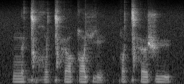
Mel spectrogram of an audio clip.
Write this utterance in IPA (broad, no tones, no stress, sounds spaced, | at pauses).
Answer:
n ə ɡ͡ǀ œ ʁʷ œ ǀʰ œ q œ fʲ e | qʷ i ǀʰ œ ʃ y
